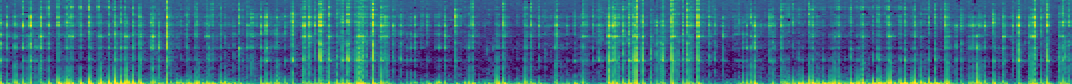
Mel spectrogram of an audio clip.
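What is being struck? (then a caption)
Glazed ceramic plate. A round glazed ceramic plate with an owl drawing, solid and empty, is held upright close to the mic and scratched and tapped with the fingertips and nails of both hands. The result is a dense, irregular stream of quick, dull, low-heavy taps and scratchy rubbing that dies away almost instantly, with brief quieter lulls between busier bursts.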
